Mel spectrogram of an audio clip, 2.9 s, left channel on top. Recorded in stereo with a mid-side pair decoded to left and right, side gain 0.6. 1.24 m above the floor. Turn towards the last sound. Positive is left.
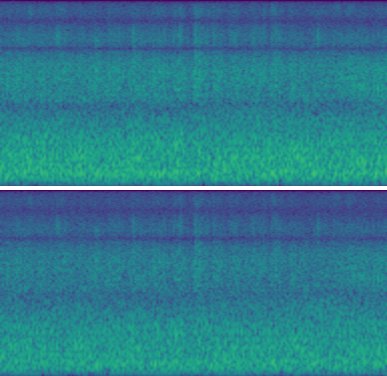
turn(degrees=20)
